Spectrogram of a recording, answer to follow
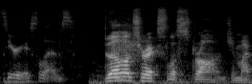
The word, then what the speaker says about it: Lestrange: Bellatrix Lestrange. Am I pronouncing her name right?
